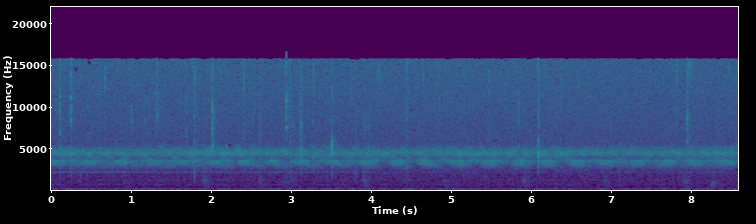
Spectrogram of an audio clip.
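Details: Countryside insects at midnight near Yurihama, Tottori, Japan, at the end of summer 2020: a dense, unbroken high-pitched buzzing trill dominates, with soft ticks from a wood stove fire and a low steady hum.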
